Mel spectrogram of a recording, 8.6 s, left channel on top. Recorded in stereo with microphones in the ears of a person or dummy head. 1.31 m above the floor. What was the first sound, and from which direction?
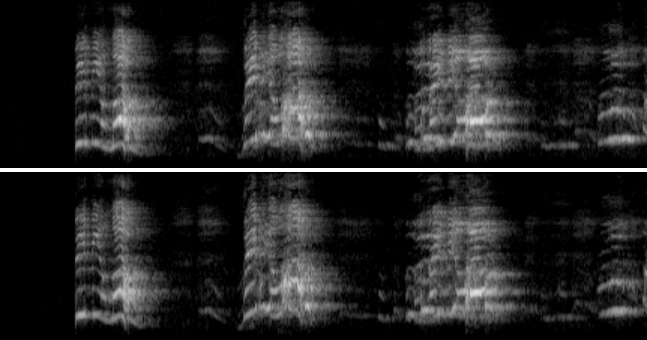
A shout, 75° right (ahead or behind).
